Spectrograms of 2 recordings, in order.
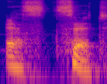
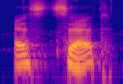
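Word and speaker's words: Eszett: beta beta in grikya uh we call it estset yeah so we write it like that let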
